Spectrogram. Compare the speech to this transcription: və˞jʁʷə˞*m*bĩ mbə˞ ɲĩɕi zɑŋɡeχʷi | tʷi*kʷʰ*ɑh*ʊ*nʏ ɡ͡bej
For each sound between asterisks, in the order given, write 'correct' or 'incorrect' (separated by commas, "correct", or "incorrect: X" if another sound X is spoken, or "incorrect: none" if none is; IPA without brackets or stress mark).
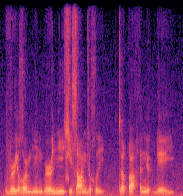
correct, incorrect: qʷ, incorrect: ə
